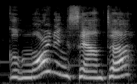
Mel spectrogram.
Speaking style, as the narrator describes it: said Bryant cheerfully

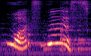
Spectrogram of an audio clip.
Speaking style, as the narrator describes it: cried Donald Duck

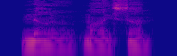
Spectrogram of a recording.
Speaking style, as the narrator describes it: he replied

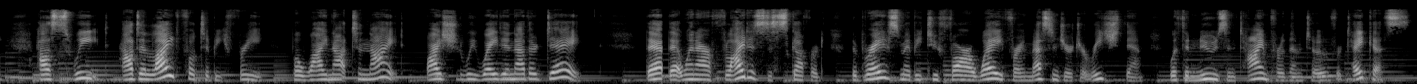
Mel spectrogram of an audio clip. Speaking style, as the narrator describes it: cried, in ecstasy

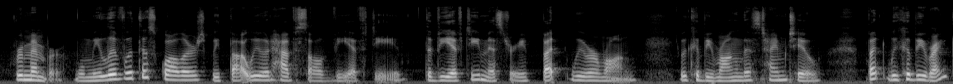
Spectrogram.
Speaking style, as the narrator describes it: Violet said

